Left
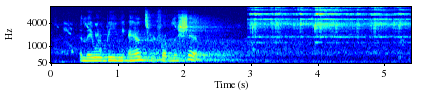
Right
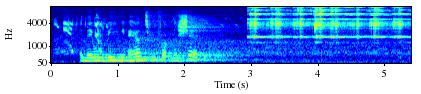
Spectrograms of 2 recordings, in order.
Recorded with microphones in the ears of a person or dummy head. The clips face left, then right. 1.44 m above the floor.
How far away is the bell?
About 1.3 m.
